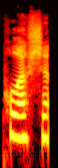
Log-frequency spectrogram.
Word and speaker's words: Porsche: You can tell he is German because in English you don't pronounce the E. Yeah, but it's a German word, so of course we pronounce it correct. Porsche.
